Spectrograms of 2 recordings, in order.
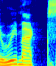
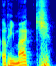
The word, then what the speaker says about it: Rimac: Powered by Rimax. Voilà, Rimac. Bah oui, mais ils disent Rimax. Ah ouais, En prononciation croate, allemande, Tout j'en sais dépend rien. si tu as envie de prendre l'accent croate ou pas. Et si tu as envie de faire un mélange avec l'allemand aussi.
